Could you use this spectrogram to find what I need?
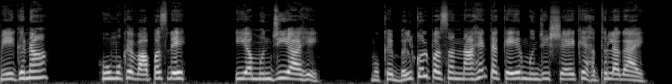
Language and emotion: Sindhi, angry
